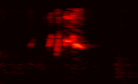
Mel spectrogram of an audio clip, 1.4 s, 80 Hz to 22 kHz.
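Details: Red-whiskered bulbul chirping in forest during a day of bird trapping, 23 March 2017: one quick burst of four bright, sharp notes sliding downward, with faint low rustling before and after.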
